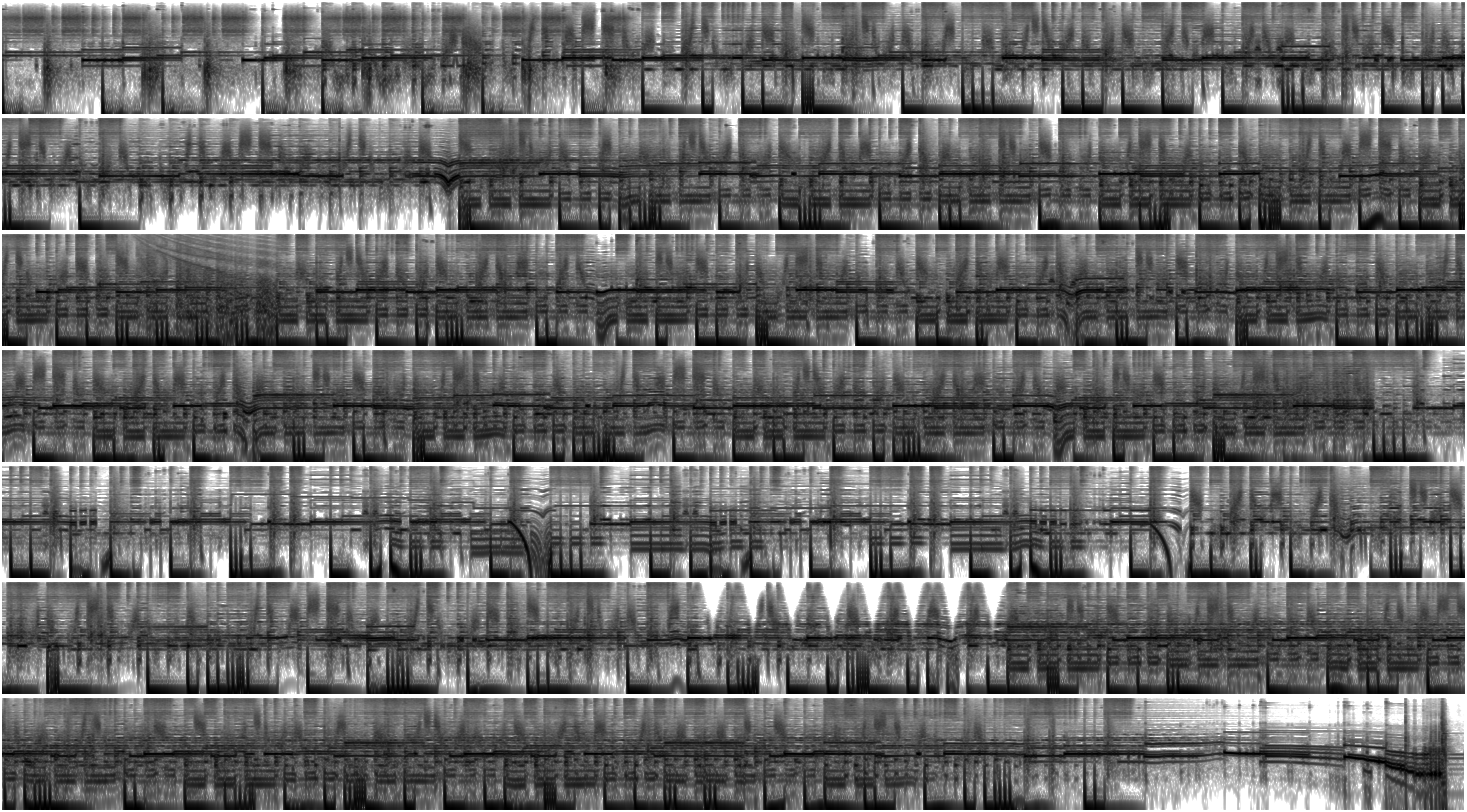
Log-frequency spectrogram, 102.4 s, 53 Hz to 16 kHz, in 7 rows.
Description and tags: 8bit 8 bit synth experimental beat glitch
